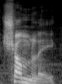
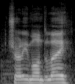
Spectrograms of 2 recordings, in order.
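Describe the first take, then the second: First: The name is said with only two syllables. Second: The name is sounded out with many syllables. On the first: The speaker calls it right. "All three of these words are only two syllables" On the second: The speaker calls it wrong. "based on how it's written, that is how you would imagine it would be pronounced"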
